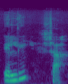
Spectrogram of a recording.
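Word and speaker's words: אֱלִישָׁע: Eliseo en hebreo eh se pronuncia Elisha, que es Dios de salvación.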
